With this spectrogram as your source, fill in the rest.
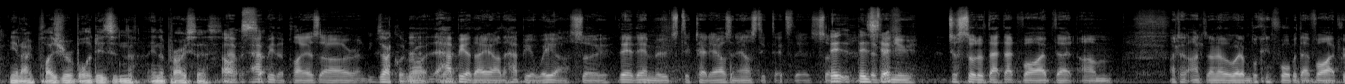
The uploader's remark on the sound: Live at the APLPT Melbourne at Club Italia.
